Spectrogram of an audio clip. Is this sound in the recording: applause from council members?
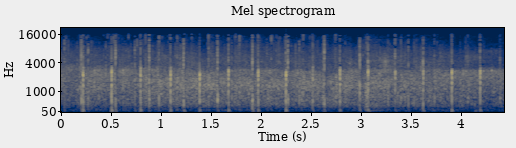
yes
